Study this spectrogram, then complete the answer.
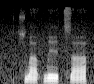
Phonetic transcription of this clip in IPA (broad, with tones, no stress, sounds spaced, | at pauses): t͡s w ä˨˩ f w e˥˩ ɪ̯ t͡s ä˧˥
